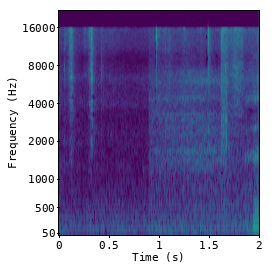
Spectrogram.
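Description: A few faint, light clicks from fingers handling a small brass standoff and screw, over a low steady hum.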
